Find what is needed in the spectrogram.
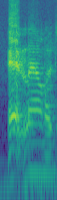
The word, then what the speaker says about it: Atlanta: That's Atlanta, Georgia.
